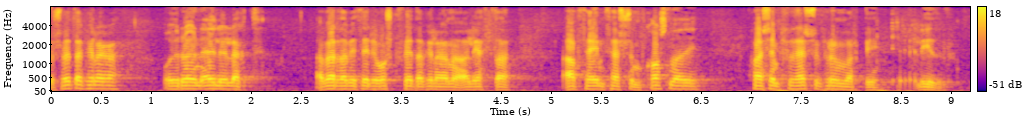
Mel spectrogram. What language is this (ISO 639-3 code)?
isl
